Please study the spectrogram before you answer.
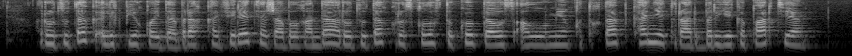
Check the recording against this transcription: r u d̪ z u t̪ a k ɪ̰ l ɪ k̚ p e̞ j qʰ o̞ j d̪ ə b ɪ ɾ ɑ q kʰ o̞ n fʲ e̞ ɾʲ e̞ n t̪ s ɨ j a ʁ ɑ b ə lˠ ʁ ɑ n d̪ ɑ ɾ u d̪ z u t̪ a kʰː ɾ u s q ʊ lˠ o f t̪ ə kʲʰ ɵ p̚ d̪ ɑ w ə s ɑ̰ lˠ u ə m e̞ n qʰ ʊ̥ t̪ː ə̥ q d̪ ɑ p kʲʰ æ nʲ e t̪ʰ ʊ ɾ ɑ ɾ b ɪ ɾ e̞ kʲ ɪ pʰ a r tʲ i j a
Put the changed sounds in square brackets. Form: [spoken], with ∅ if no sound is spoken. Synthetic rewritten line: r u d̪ z u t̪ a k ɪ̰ l ɪ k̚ p e̞ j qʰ o̞ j d̪ ə b ɪ ɾ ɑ q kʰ o̞ n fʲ e̞ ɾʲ e̞ n t̪ s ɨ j a [ʒ] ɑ b ə lˠ ʁ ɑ n d̪ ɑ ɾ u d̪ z u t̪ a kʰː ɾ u s q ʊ lˠ o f t̪ ə kʲʰ ɵ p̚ d̪ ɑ w ə s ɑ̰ lˠ u ə m e̞ [ɴ] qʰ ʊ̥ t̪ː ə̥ q [t̪] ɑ p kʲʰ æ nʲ e t̪ʰ ʊ ɾ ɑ ɾ b ɪ ɾ e̞ kʲ ɪ pʰ a r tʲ i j a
